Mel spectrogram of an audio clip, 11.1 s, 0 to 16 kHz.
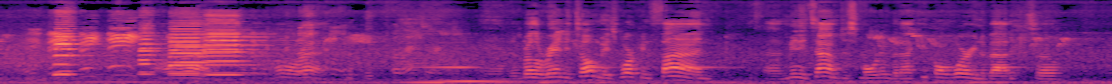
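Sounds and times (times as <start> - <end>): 
car horns honking: 0.4 - 3.2, 4.0 - 7.5
low rumble: 3.2 - 7.9
speech: 5.6 - 7.2, 7.8 - 10.7.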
